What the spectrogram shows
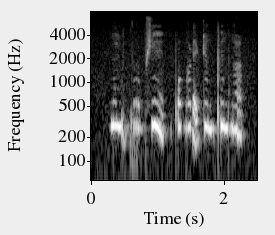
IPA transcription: ɡ õ b ḭ b r ʊ b ʃ ĩ | pʼ o ɡ o ɽ ḭ ʈ ĩ b pʼ ĩ b ɡ ə̃

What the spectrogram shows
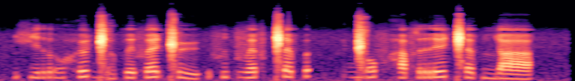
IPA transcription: ç i r ɔ̤ h ø ɡ͡ǁ a̤ p e f ɛ ǁ y | f i p v ɛ f ǁ ɛ p | ɡ͡ǁ ɔ f h a f r e ǁ ɛ p ʎ a

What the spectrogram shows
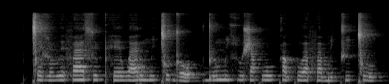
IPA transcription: ǀ e ɮ ø v e f æ s y pʰ e w æ ɾ u m i ǀ u d o | d ɯ m i ç u ʃ ɑ k w u k ɑ kʷ æ f æ b e c i ǀ u

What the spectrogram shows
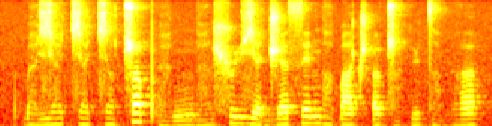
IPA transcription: ɓ æ̤˨ ʑ æ̤˧ t͡ɕ æ̤˧ t͡ɕ a̤˧ ʈ͡ʂ ɐ˦ pʼ æ̤˨ nː æ̤˨˦ ʂ y˦ ʑ ɛ˨ d͡ʒ ɛ˧ s e˦ n a̤˦˨ ɓ a˧ t͡ʃʼ ɐ˧ ʈ͡ʂ a̤˨ k y˦ t a̤˧ bʱ ɐ˦

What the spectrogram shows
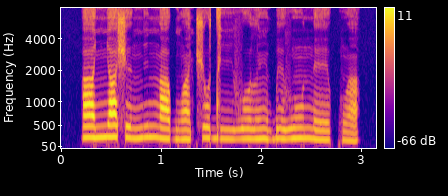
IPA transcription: a˨ ɲ a˦ ʃ ɪ˨ ŋ i˦ ŋ a˨ ɡʷ ã˨ t͡ʃ ʊ˦ d iː˨ v ʊ˦˨ l ĩ˦˨ ɓ ɪ˦ v ũ˦ n eː˨ kʷ ã˨

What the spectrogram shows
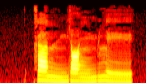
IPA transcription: k a˥˩ n m j ɑ˨˩ ŋ m y˦ l e˩ ɪ̯

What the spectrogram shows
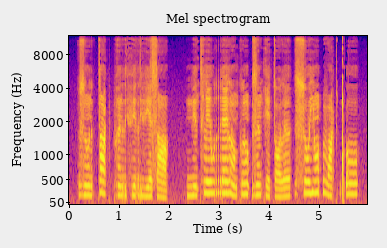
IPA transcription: z õ˨ r t ɑ˦˨ k pʰ ə̃˨ r fʲ ə˨ r vʲ ɛ˨ s ɑ˨ | mʲ ə̃˨˦ tʰ l e˦ w r ɛ˦ l ɔ̃˨ k l õ˦˨ ʔ z ə̃˦ k e˨ t ɔ˨ l ə˦ | s o˦ j õ˦ ʔ v ɑ˨ k ǃʼ o˦

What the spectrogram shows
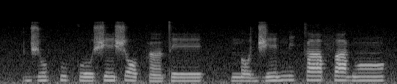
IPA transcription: d͡ʒ o˦ k u˦ k o˧ ʃ e˦ ʃ ɔ˦˨ k ã˨ t e˧ | n ɔ˨ d͡ʒ e˨˦ n i˦ k a˦ f a˦ ɡ ɔ̃˦

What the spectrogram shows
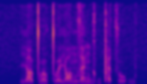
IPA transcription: j a˩˥ tʷ œ˥ ʊ̯ tʷ ɛ˨ j ɒ˥ n z ɛ˥ ŋ ɡ ɯ˨˩˦ b pʼ ɛ˨ t͡s u˨ b

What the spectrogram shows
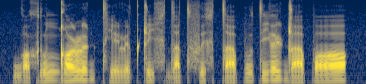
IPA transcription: w ɒ˩ x ɾ u˥ ŋ͡ǃ ɒ˧˥ ɭ ɘ˧˥ ɖ tʰ i˩ ɭ ɪ˩ t ʈ i˧ x d a˩˧ t f ɪ˧˥ x t a˩˧ p u˧˥ t j ɘ˥ j ɖ a˩˧ p ɒ˧˥

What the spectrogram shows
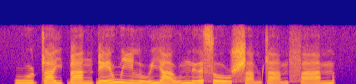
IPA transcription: w u˧ ʈ a˧ j ɓ a˧ n ɗ e˧˥ w i˧ l u˨˩˦ j a˨˩˦ w n ɨ˧˥ ə̯ s o˧ w ʂ a˨˩˨ m ʈ a˨˩˦ m f a˧˥ m

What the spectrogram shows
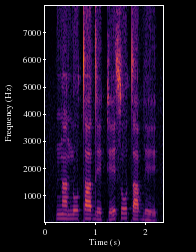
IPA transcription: n ã˧ n o˧ t a˧ d e˨ k e˨˦ s o˦ t a˧ b e˨

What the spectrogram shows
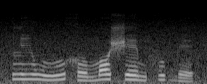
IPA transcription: l i˦ w uː˨˦ h o˨ m ɔ˦ ʃ eː˦˨ m f u˦ b e˨

